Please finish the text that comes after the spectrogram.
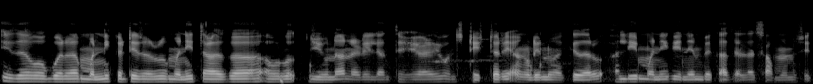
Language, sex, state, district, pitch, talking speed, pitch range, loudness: Kannada, male, Karnataka, Belgaum, 120 Hz, 175 wpm, 115-130 Hz, -29 LUFS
